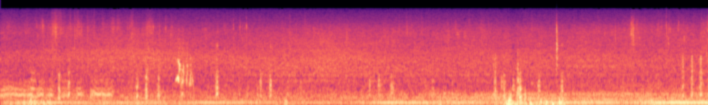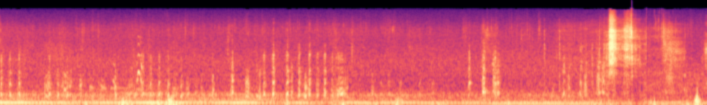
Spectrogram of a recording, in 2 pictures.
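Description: A small flock of chickens, silkies among them, clucking softly as they forage, with scattered short clicks. A steady low hum runs underneath.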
